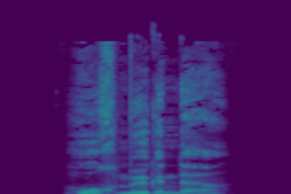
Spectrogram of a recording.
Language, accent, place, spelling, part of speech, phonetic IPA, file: German, Germany, Berlin, hochmögender, adjective, [ˈhoːxˌmøːɡəndɐ], De-hochmögender.ogg
- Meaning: 1. comparative degree of hochmögend 2. inflection of hochmögend: strong/mixed nominative masculine singular 3. inflection of hochmögend: strong genitive/dative feminine singular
